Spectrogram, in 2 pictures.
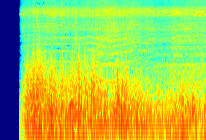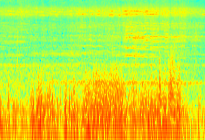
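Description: Small quadcopter drone's motors and propellers whining faintly, the pitch wavering as it lifts off and flies out over the field, under a loud, uneven low rumble.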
